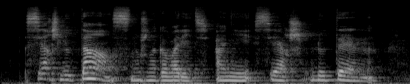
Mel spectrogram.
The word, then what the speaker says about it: Serge Lutens: танцы можно говорить они serge lutens serge lutens именно так это звучит по-французски иногда некоторые французы могут забыть про последнюю букву s и произнести лютон ну именно потому что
